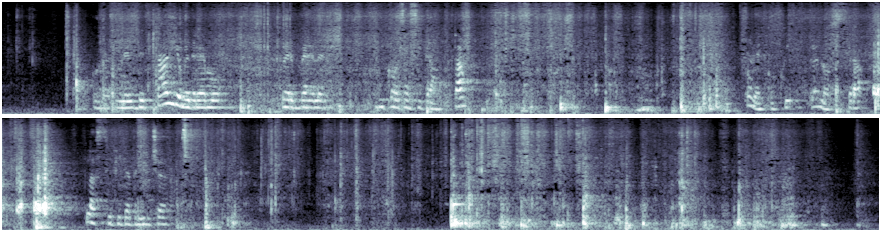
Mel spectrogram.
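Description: Cardboard and plastic packaging rustle and crinkle as it is handled.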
